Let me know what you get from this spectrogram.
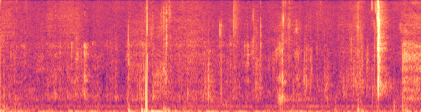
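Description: Close-miked chewing of a mouthful of pizza, with wet mouth clicks and smacks and a low thump about a second and a half in. A short crinkle of a paper napkin comes near the end.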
